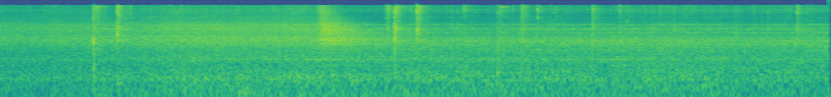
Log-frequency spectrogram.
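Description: Metra bilevel commuter train cars rolling along the platform: a steady low rumble with a few sharp wheel clicks and a brief hiss about three seconds in.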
